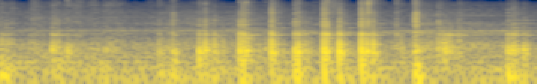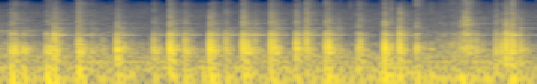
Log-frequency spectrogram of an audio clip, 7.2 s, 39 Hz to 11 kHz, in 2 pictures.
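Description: A full-size, hollow, inflated rubber basketball with a checkered pattern is held in both hands and tapped quickly with the fingertips. The result is a rapid, uneven run of soft, dull taps with a hollow, low-mid tone around 320 Hz. Each tap dies away almost at once, with faint background hiss between them.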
